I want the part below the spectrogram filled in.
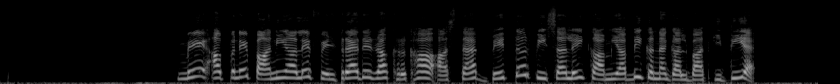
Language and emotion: Dogri, happy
